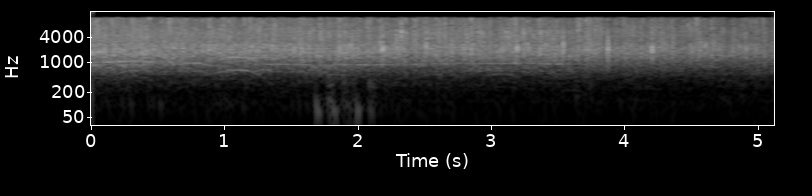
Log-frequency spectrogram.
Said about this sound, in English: Come on, somebody ought to give him a clap offering.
